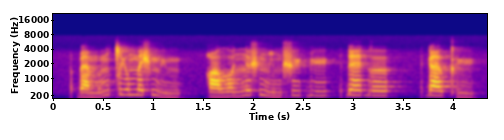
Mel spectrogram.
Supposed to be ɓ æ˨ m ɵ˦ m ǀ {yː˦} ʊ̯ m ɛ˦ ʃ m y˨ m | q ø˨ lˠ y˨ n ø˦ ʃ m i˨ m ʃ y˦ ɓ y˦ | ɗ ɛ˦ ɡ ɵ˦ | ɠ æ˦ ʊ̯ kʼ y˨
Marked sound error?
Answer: yes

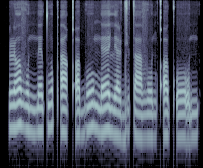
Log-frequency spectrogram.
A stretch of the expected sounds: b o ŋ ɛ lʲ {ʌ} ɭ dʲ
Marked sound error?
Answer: yes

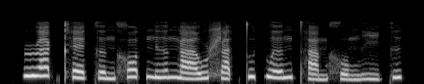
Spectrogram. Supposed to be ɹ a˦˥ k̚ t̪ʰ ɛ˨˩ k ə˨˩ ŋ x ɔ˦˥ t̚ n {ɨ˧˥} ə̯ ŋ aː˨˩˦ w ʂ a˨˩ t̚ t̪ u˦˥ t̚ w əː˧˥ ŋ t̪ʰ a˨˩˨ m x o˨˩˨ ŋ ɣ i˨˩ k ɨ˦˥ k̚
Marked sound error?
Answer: no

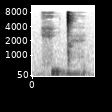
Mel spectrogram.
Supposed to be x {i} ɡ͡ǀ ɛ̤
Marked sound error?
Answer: no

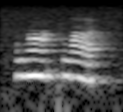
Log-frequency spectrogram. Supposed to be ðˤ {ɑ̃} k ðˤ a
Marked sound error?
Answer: no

